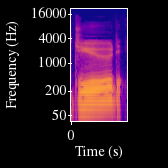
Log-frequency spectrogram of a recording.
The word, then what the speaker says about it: dude: He says that he hears from a friend of his that dude is pronounced to rhyme with nude, N U D E.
